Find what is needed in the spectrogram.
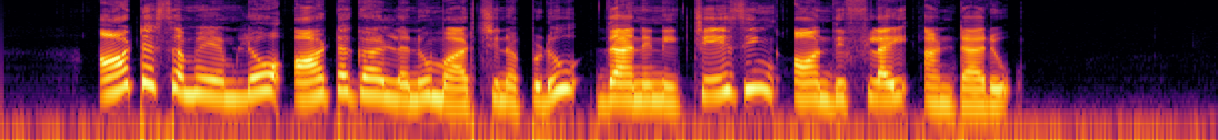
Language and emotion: Telugu, neutral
